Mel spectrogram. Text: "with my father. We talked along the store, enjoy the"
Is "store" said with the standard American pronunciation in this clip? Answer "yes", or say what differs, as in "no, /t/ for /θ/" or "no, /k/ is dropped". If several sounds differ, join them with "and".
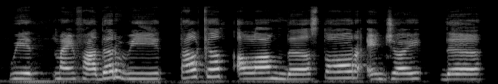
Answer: yes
